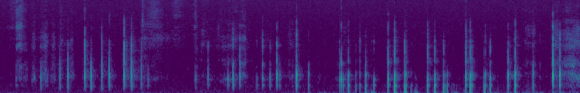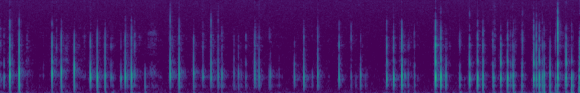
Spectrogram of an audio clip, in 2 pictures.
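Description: Fingertips and nails scratch and rub the lid of a green plastic aloe vera gel jar held up facing forward. The result is a rapid, uneven series of short, dry plastic clicks and scratches centered in the midrange, with almost no ring. Brief pauses fall around two and four seconds.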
